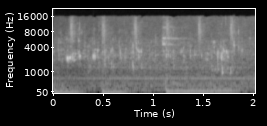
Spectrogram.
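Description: Water poured from a drinking glass into a ceramic bowl of dry cream of rice, over background music with a steady bass.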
